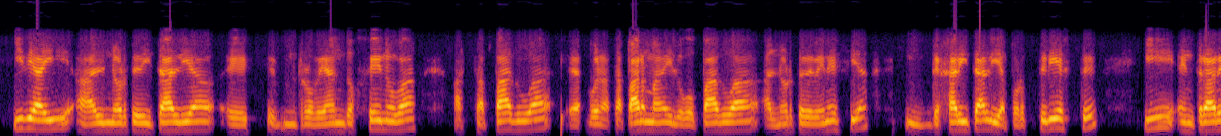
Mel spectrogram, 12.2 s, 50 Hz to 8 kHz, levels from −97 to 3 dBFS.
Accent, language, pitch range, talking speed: Spanish, Spanish, 120-160 Hz, 140 wpm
